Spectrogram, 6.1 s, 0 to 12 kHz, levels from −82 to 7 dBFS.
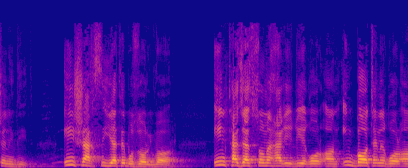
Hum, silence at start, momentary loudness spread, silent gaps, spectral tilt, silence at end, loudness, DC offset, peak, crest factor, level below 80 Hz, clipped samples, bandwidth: none; 0 s; 13 LU; none; -4.5 dB/octave; 0 s; -19 LUFS; under 0.1%; 0 dBFS; 20 dB; -78 dBFS; under 0.1%; 11 kHz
